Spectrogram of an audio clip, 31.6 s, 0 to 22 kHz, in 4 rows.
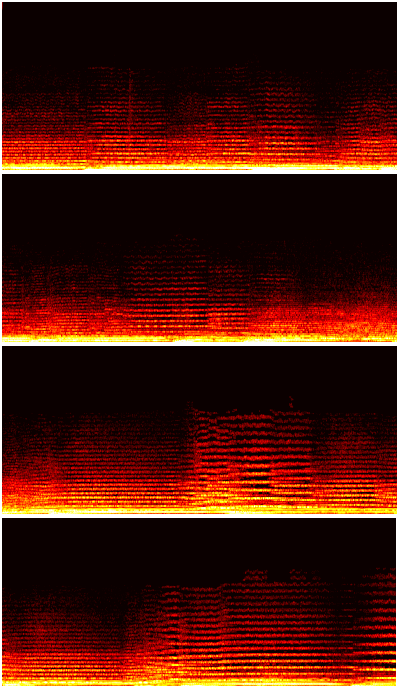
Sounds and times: Music: 0.0 - 31.5.

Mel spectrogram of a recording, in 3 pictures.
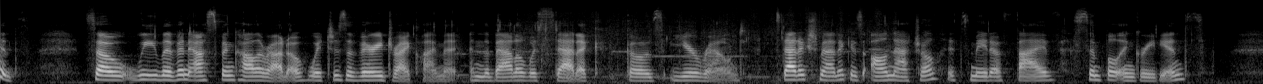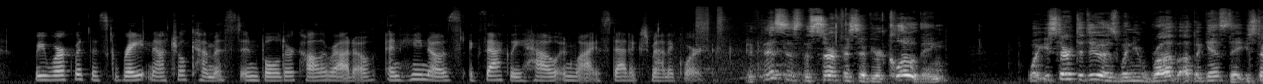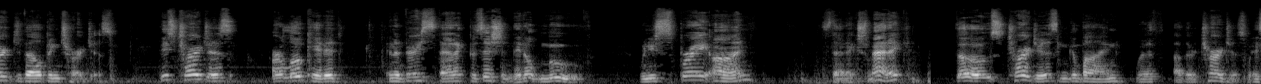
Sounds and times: Speech: 0.9 - 12.1, 13.0 - 22.1, 22.9 - 32.8, 33.5 - 37.8
Spray: 19.6 - 20.1.

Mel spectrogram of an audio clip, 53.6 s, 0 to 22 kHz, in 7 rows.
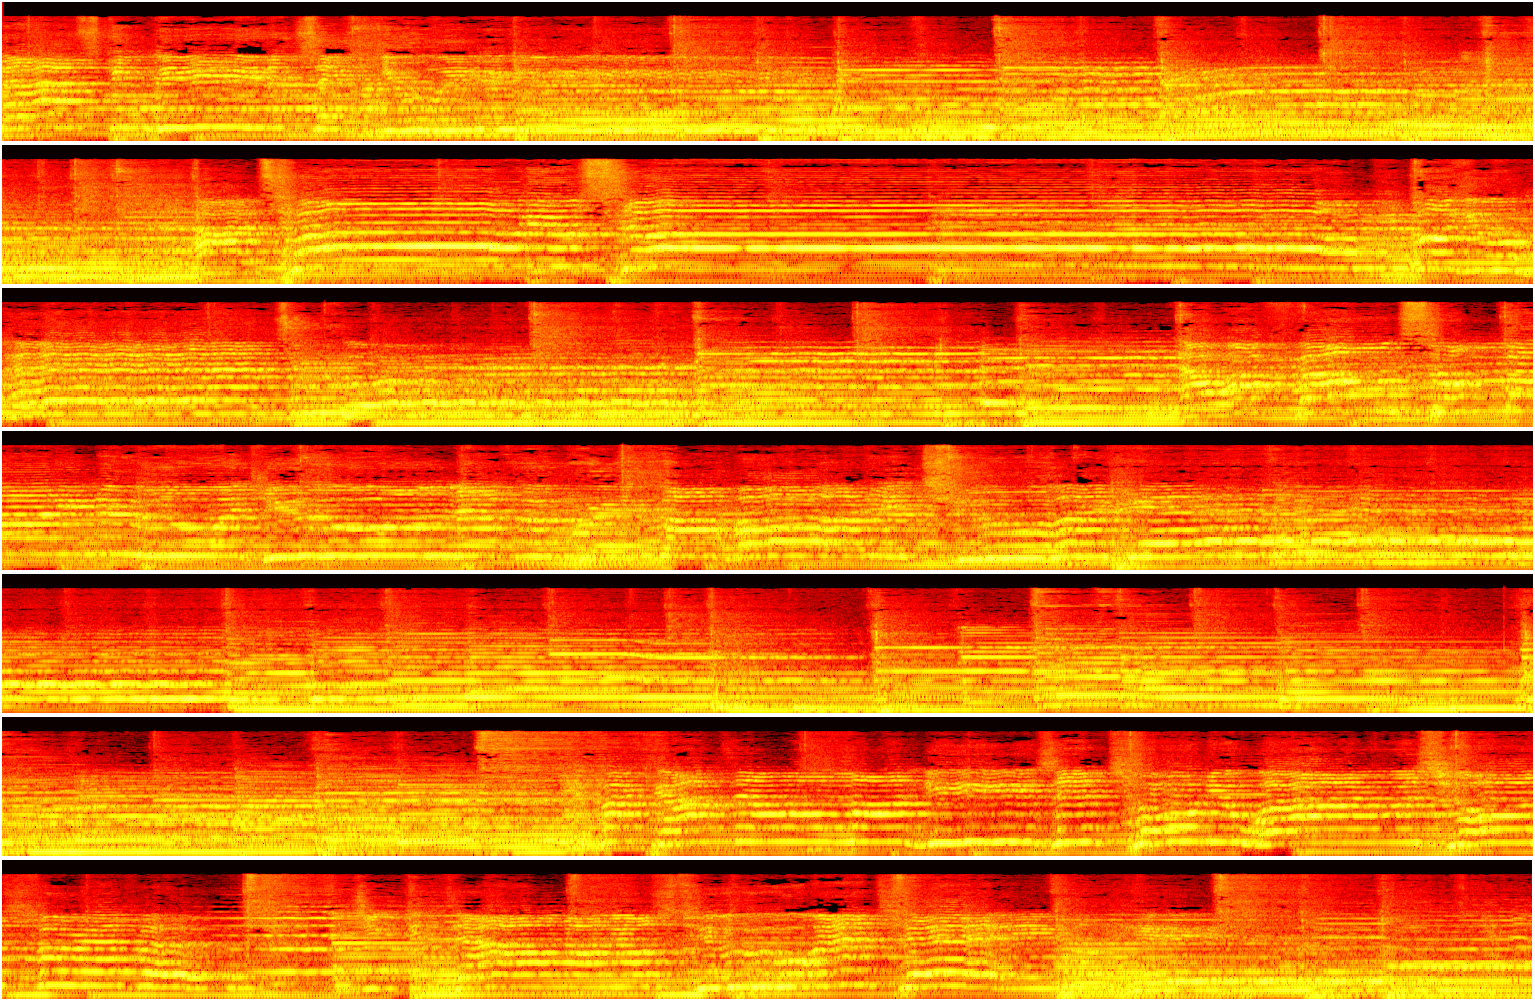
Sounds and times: Music: 0.0 - 53.5.

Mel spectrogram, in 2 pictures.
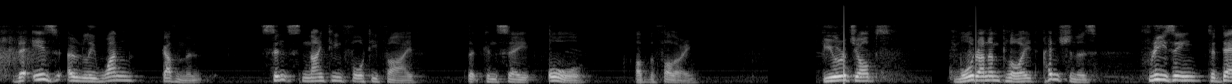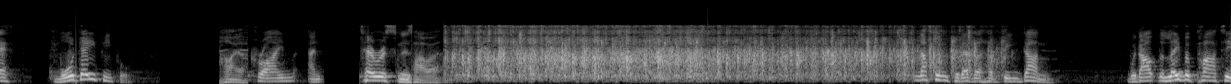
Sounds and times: Narration, monologue: 0.0 - 13.9, 14.5 - 16.8, 21.4 - 24.6
Male speech, man speaking: 0.2 - 7.0, 8.2 - 13.7, 14.5 - 16.8, 21.4 - 22.9, 23.6 - 24.6.

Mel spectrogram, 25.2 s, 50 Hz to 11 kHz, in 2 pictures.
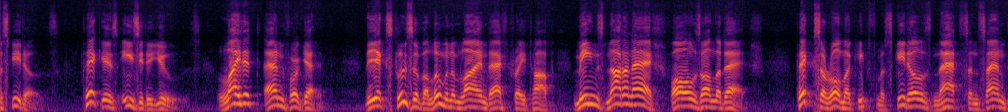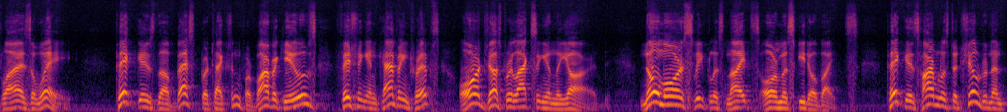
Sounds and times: Speech: 0.0 - 25.1.

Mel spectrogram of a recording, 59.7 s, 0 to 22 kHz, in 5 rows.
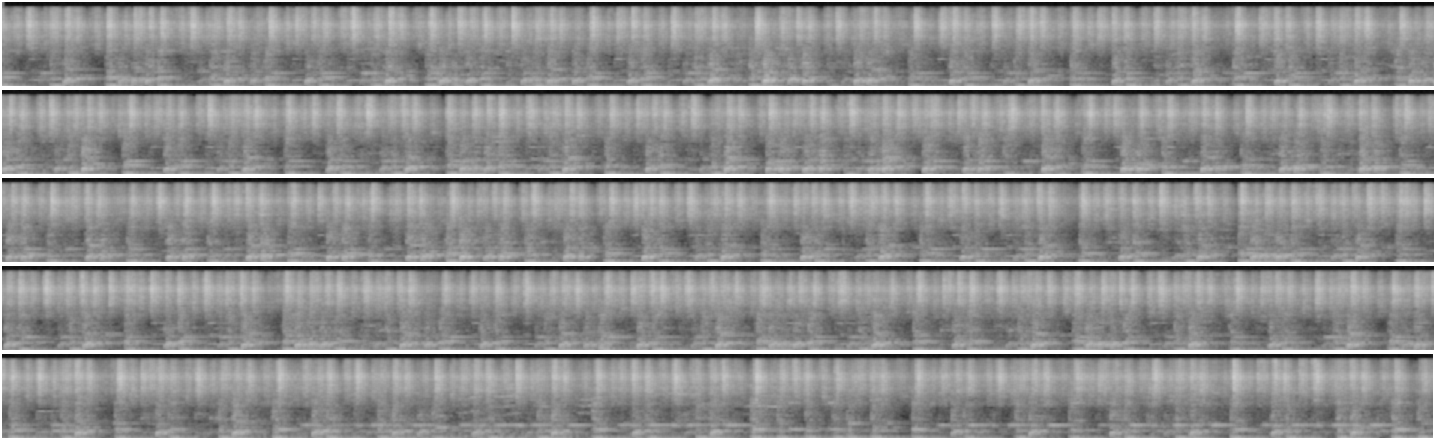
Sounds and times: Music: 0.0 - 59.6.

